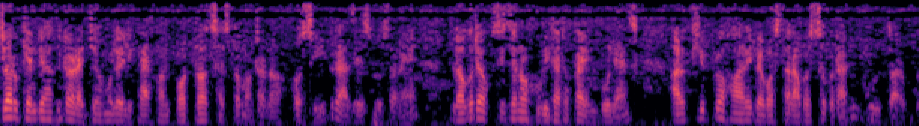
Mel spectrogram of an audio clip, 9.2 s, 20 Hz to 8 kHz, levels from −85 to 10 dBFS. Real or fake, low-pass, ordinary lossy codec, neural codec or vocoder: fake; 7.2 kHz; none; vocoder, 22.05 kHz, 80 mel bands, Vocos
